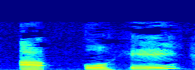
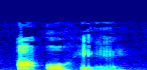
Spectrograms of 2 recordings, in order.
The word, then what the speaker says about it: A'ohe: A'ohe is spelled A, Okina, and Okina is a glottal stop, O-H-E. So pronounce it A'ohe. There's a break that's brought on by that Okina or glottal stop between the A and the O, A'ohe.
